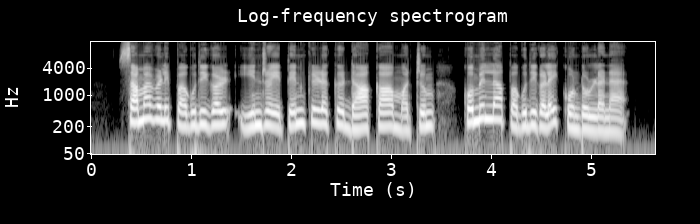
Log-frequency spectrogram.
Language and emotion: Tamil, neutral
